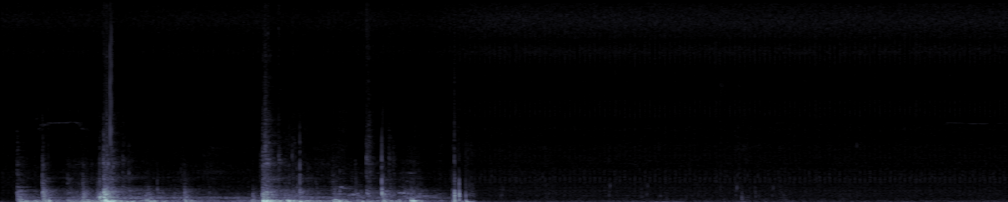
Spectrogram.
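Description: Handling noise from a phone camera being moved, with bumps and rubbing against the microphone and several sharp knocks, cutting off suddenly just before five seconds in; faint room tone after.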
